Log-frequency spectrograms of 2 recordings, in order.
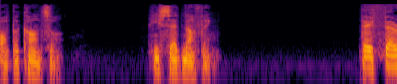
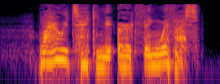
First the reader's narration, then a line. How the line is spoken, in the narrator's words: gasped Hoyt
